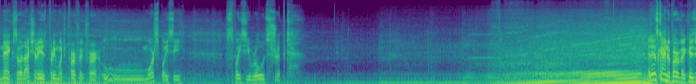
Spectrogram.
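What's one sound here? A man speaks calmly and close up through a helmet microphone.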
